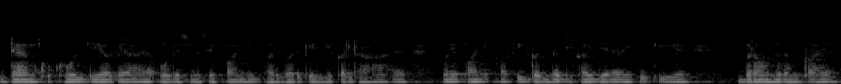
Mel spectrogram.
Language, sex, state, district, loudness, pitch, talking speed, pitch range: Hindi, male, Uttar Pradesh, Jyotiba Phule Nagar, -43 LUFS, 110 Hz, 215 wpm, 110-115 Hz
